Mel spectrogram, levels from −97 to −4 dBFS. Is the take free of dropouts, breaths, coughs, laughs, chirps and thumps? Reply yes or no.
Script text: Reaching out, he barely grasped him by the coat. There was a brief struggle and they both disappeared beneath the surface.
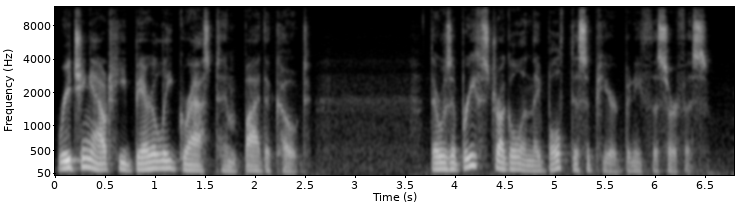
yes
